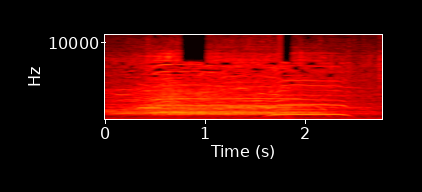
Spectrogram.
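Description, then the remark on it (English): A crowd cheers loudly and steadily for a couple of seconds for students from the University of Guelph, with high whoops and shouts rising over the roar before it quickly falls away. “And I know you're cheering for the students, not the university.”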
